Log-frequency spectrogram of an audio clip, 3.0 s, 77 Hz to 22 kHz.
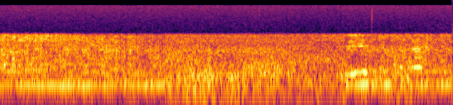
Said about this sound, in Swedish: han rullar fram med sin grönvita Skoda R5.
